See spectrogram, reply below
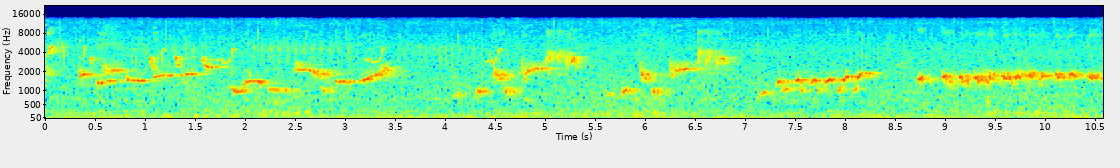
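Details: White-rumped shama song for training young birds, with flowing water behind: hooked, upswept whistles in quick groups, a quieter stretch midway, then long rolling trilled notes toward the end.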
